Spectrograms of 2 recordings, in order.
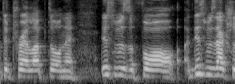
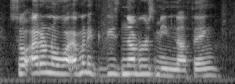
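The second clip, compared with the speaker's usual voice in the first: usual speaking voice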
